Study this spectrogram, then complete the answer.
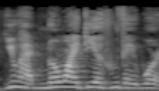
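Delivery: ordinary delivery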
